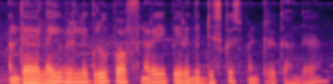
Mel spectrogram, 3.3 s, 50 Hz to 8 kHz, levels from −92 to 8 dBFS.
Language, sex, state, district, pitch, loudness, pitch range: Tamil, male, Tamil Nadu, Kanyakumari, 135 Hz, -17 LUFS, 130-145 Hz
